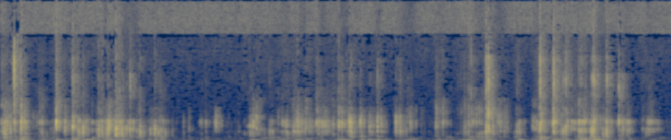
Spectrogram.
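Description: Long red nails tap and scratch across a diamond painting on a wooden canvas, a flat rectangular board covered in small resin rhinestone beads on a wooden frame and held in both hands. Quick, dense clicks and gritty scrapes with a bright edge sit over a low thumping undertone. The taps die away almost instantly.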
